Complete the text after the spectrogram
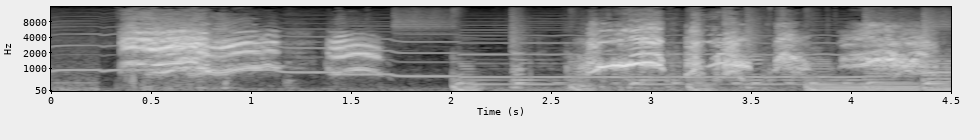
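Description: A fox gives harsh, high, wavering screams in short bursts over steady background music.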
